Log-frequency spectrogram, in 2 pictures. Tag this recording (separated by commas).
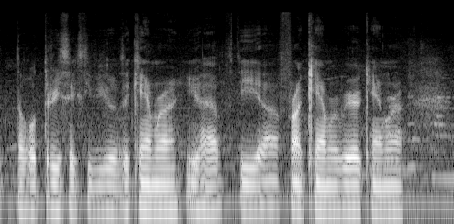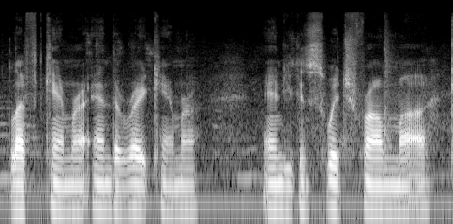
Speech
